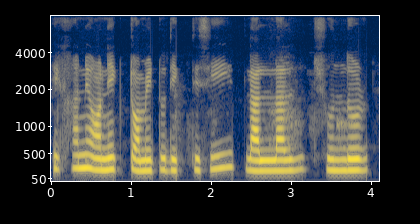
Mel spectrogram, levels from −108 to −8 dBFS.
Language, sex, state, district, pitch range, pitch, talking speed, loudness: Bengali, female, West Bengal, Cooch Behar, 195-220 Hz, 205 Hz, 100 wpm, -18 LUFS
